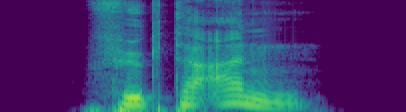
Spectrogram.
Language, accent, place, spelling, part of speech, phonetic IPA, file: German, Germany, Berlin, fügte an, verb, [ˌfyːktə ˈan], De-fügte an.ogg
- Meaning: inflection of anfügen: 1. first/third-person singular preterite 2. first/third-person singular subjunctive II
